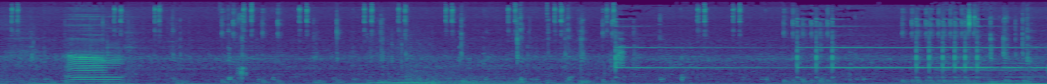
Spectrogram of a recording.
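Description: A bell in the video game Ether One rings out as a sustained, steady tone that starts partway through and returns later, over scattered clicks and game ambience.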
